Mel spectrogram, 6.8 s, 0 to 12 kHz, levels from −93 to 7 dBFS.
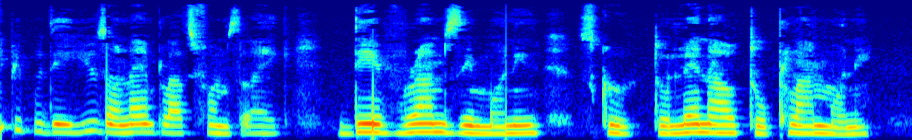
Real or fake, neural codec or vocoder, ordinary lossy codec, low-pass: real; none; MP3, 48 kbps; 10.8 kHz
